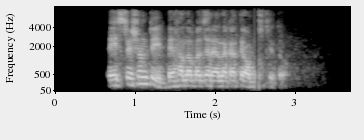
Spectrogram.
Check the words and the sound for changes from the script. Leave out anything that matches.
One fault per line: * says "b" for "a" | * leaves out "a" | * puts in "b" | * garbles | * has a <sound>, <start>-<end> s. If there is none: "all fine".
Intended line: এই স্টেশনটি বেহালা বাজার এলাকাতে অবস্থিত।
* has a dropout, 2.5-2.6 s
